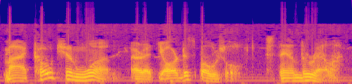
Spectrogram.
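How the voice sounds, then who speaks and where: An easygoing cowpuncher turned peddler, heard through a thin, phone-like old radio broadcast with music. He has a deep Western American drawl that swings widely in pitch. He talks in a folksy, kindly, coaxing way, in classic radio drama style. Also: big pitch swings, a little slow, slightly rough, heavily acted. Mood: gentle, encouraging.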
